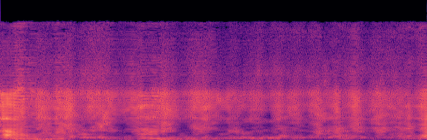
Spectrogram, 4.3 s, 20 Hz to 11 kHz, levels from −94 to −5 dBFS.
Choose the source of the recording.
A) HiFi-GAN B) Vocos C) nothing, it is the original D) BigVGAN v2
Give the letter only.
B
